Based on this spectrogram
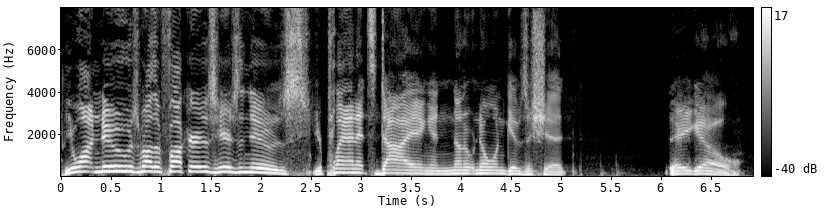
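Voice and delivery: ranting newscaster. Pretend. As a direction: yell the news at America. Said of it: "We're just like".

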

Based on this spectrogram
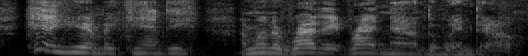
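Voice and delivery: high, rapid mock calling. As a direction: imitate someone hollering for attention, rushing on. Mimics Sheree calling to Candy.

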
